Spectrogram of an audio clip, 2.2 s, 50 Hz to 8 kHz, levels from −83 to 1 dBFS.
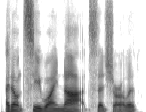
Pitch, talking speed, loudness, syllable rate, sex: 160 Hz, 190 wpm, -19 LUFS, 4.6 syllables/s, female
